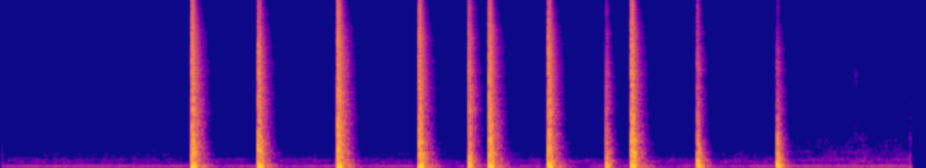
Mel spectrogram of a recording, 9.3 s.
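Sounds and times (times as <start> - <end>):
giant hammer pounding: 1.9 - 2.8, 3.4 - 3.6, 4.2 - 7.1.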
